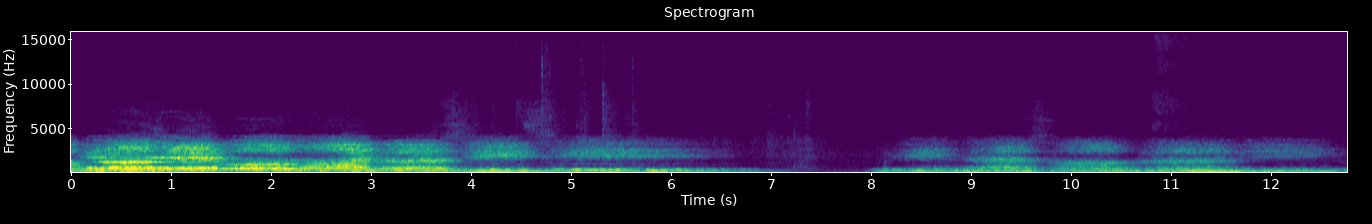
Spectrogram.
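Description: Choir singing in long held phrases. The first phrase dies away about seven seconds in, and the next begins about a second later.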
